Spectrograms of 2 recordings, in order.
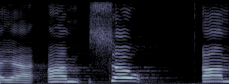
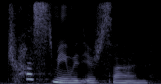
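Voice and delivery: soft echo; 7 semitones lower, 10 dB quieter than usual. Retold or imitated. God's voice, softer echo.

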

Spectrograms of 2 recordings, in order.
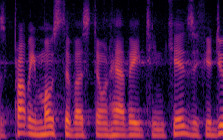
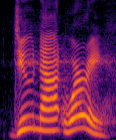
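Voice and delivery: emphatic command; 6 semitones higher, 7 dB louder than usual. Acted. Preacher booming Jesus' command at the congregation. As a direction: Do not worry, loud and high. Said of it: "Look at verse thirty-one".

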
